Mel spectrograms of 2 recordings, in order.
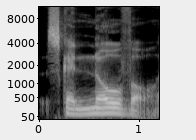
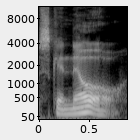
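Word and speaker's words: σκηνόω: It's skenovo. I may have mispronounced that. Skenoo, actually.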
